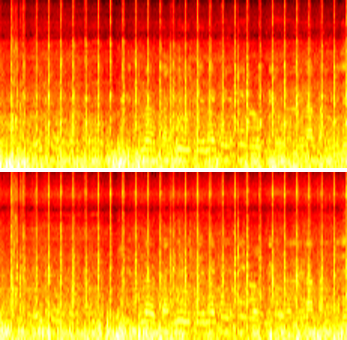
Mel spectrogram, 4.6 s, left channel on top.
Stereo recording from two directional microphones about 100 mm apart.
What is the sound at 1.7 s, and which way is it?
Engine, 90° right.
